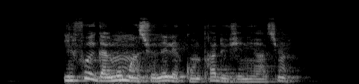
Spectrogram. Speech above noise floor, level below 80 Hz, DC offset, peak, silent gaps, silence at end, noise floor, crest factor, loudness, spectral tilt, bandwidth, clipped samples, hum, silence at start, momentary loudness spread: 55 dB; -64 dBFS; under 0.1%; -12 dBFS; none; 0.6 s; -82 dBFS; 16 dB; -27 LUFS; -5.5 dB/octave; 9.4 kHz; under 0.1%; none; 0.65 s; 12 LU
